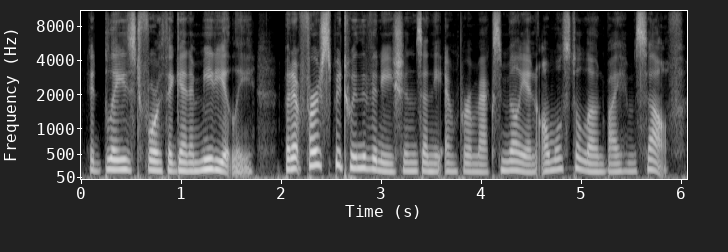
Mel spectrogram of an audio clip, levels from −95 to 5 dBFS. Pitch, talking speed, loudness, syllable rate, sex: 180 Hz, 190 wpm, -19 LUFS, 6.6 syllables/s, female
